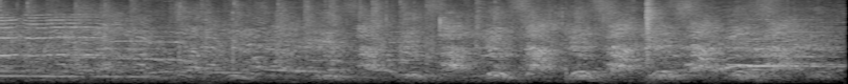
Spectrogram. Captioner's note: crowd cheering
